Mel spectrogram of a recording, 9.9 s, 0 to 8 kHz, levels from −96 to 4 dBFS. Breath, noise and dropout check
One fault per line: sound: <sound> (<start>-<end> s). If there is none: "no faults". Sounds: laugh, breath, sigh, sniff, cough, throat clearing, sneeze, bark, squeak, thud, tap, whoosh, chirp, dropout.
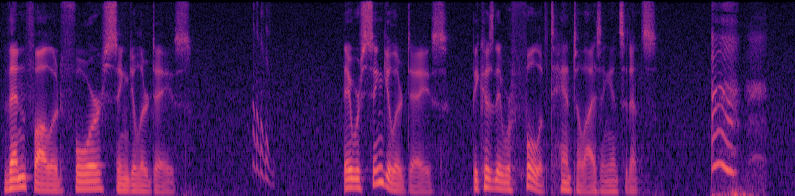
sound: chirp (3.2-3.5 s)
sound: breath (8.9-9.6 s)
